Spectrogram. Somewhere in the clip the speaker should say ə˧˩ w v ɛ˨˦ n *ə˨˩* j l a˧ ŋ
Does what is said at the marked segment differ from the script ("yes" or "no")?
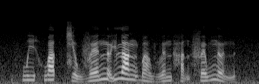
yes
